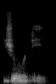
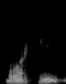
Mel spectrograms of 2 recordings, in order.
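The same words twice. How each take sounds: First: The name is said with a Catalan pronunciation. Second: The name is said with a Spanish pronunciation. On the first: "a bit of Catalan" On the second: "as opposed to"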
